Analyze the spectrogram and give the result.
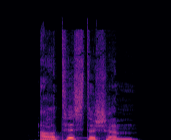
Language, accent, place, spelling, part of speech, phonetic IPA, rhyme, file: German, Germany, Berlin, artistischem, adjective, [aʁˈtɪstɪʃm̩], -ɪstɪʃm̩, De-artistischem.ogg
- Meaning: strong dative masculine/neuter singular of artistisch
